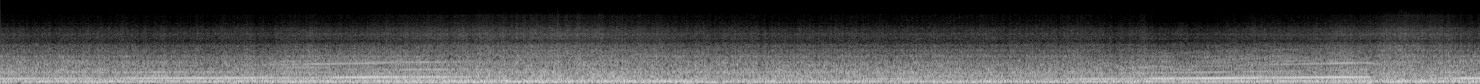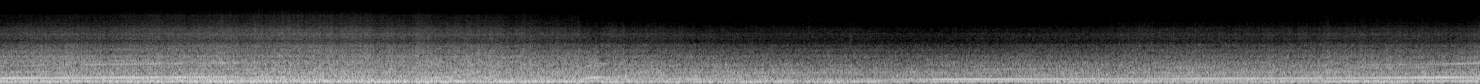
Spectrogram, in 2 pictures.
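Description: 2017 Corvette Z06's supercharged 6.2-litre V8 at full track pace, over steady road and tyre noise. The engine note climbs and falls away several times with lifts and gear changes, dropping with an upshift about 14 seconds in. It climbs again near the end.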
